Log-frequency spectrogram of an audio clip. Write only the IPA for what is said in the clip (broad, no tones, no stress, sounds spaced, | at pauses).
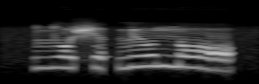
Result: ʎ ɔ ʃ ə ʔ lʲ o n ɔ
